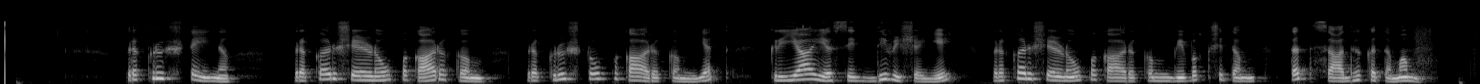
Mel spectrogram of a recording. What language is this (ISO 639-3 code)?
san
